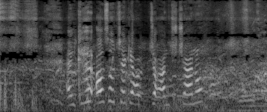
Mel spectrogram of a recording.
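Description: A young boy talks with animation close to the microphone.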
